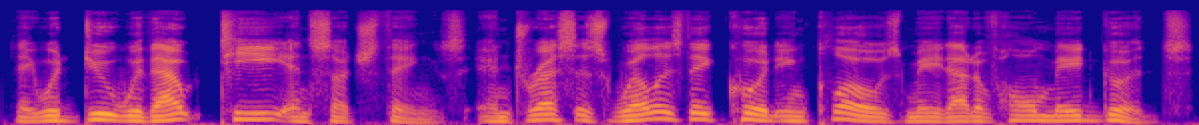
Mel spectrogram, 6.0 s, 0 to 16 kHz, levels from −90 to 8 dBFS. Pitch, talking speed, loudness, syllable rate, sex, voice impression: 135 Hz, 230 wpm, -19 LUFS, 4.4 syllables/s, male, masculine, adult-like, slightly fluent, refreshing, slightly sincere, slightly unique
